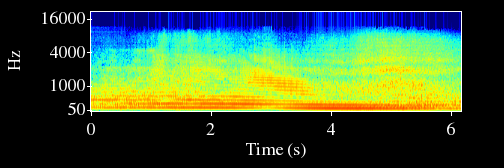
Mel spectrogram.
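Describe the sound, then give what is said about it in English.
A propeller airplane drones past, flying to reach the Shenjek River country in the Arctic wilderness of the Brooks Range, north of Fort Yukon and the Arctic Circle; its steady engine hum holds a strong harmonic tone that slowly drops in pitch as it swells louder then begins to fade. No voices. “To reach such far places, it is necessary nowadays to take to the air.”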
